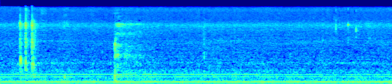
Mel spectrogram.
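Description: Computer mouse clicking while a picture is chosen from thumbnails: a quick pair of clicks just after the start and a single click about a second and a half in, over a faint steady low hum.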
